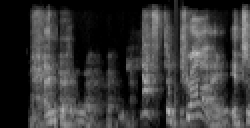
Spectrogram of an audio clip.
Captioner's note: laughs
